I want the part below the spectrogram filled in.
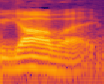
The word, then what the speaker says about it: Yahweh: Jehovah was I think later on we figured out Jehovah is not the proper way to pronounce the name of God. It really should be pronounced, we hope, we think, closer to Yahweh.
